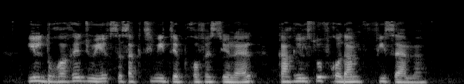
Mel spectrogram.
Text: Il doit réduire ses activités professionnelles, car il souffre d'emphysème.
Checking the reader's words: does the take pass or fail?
pass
